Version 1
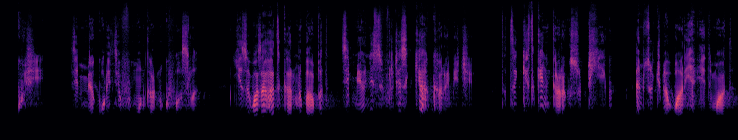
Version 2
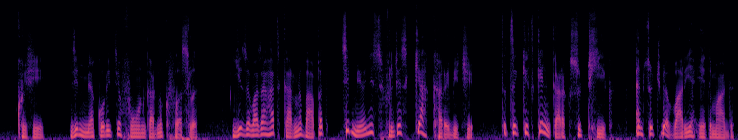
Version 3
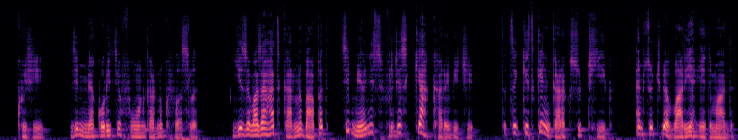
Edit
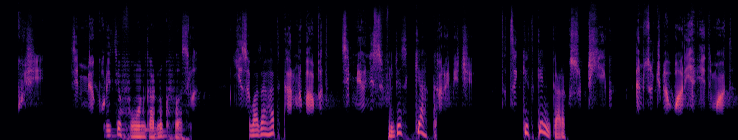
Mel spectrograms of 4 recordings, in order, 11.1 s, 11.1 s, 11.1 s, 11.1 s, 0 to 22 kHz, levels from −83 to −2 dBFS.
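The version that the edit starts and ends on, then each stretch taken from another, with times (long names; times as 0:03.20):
1
0:01.68–0:02.77: punch in from 3, crossfade 0.24 s
0:03.75–0:04.28: punch in from 2
0:05.83–0:06.56: punch in from 2
0:07.85–0:08.54: punch in from 2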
